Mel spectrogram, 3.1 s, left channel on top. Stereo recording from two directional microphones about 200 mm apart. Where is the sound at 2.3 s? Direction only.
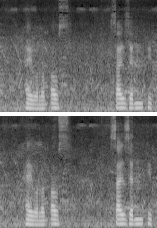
10° right (ahead or behind).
